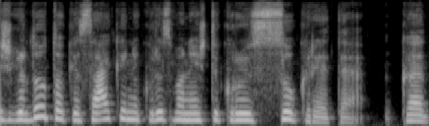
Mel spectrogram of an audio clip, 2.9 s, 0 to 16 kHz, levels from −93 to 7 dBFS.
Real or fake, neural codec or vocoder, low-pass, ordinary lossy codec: real; none; 14.4 kHz; Opus, 64 kbps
